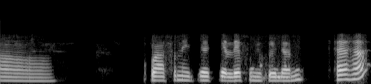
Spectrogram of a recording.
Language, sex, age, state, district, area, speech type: Assamese, female, 45-60, Assam, Dhemaji, rural, conversation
